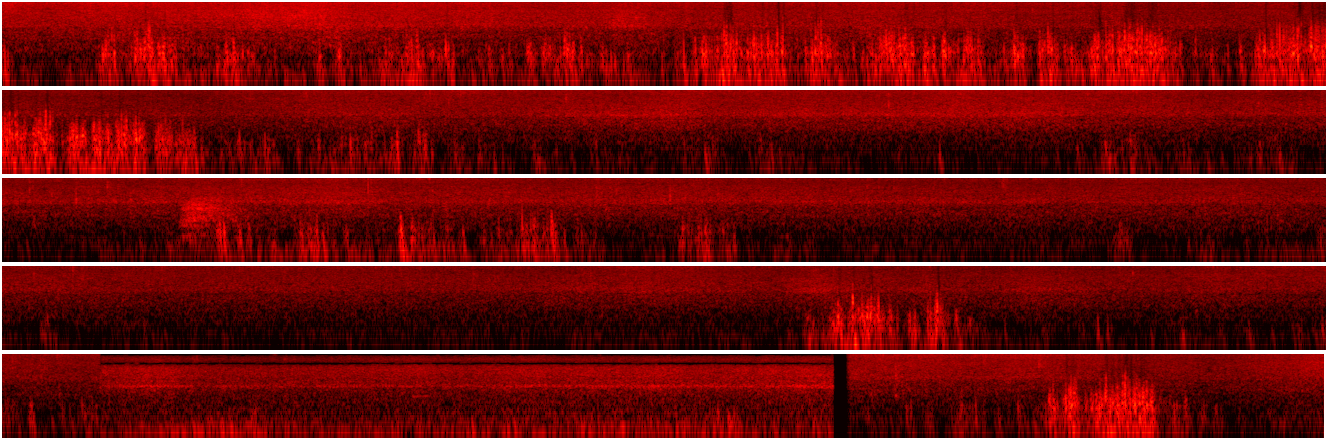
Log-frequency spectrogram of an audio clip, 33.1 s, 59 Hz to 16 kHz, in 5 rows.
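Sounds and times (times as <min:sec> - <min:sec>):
wind gusts buffeting microphone: 0:00.0 - 0:11.4, 0:13.9 - 0:17.3, 0:23.8 - 0:33.0
wind and heavy rain: 0:00.0 - 0:33.0.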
